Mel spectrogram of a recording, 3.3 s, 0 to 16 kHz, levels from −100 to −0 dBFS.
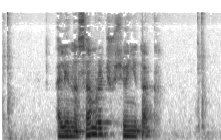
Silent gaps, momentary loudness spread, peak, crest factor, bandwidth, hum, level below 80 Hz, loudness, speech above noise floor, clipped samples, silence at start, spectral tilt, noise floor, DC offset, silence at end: none; 11 LU; -2 dBFS; 18 dB; 11.5 kHz; none; -54 dBFS; -17 LUFS; 46 dB; under 0.1%; 0.1 s; -5.5 dB/octave; -62 dBFS; under 0.1%; 0.25 s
